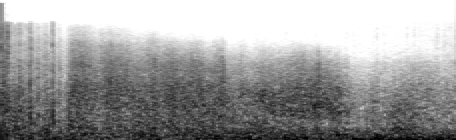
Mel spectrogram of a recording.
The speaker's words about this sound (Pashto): تازه د کندهار روزګان پر لوی لار کشف شوی ماین ته چاودنه ورکړه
